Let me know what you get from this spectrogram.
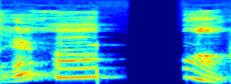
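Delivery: high animal roar. Retold or imitated. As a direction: roar like a beast. Imitating Embiid's roar in nightmare.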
